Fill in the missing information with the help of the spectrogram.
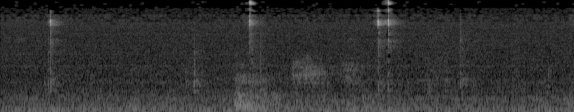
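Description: Faint, sparse clicks of computer input (keys or mouse buttons): single clicks a few times, with a quick pair of clicks near four seconds in, over near-silent room tone.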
